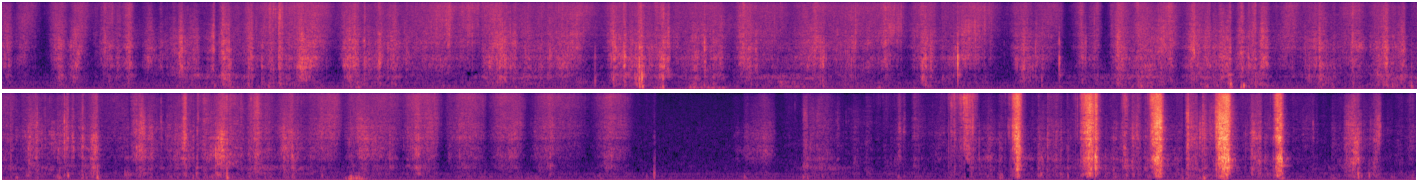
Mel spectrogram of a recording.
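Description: Kitchen sponges with scouring-pad layers squeezed and rubbed in the hands: a dense, continuous crinkly rubbing and scratching. After a short lull near the end come five or six louder, sharp rasps.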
